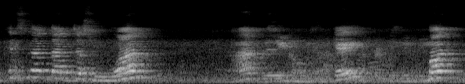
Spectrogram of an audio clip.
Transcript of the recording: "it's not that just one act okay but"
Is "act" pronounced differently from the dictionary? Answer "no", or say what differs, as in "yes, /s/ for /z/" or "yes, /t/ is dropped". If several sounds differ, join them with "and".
yes, /k/ is dropped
